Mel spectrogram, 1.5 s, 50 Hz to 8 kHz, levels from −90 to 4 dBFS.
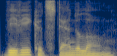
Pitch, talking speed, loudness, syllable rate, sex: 100 Hz, 205 wpm, -17 LUFS, 5.1 syllables/s, male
